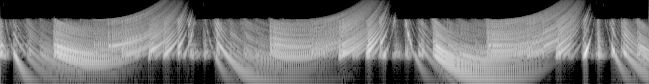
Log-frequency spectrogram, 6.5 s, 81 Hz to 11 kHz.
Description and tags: Indigenous-3 LOOP
This is an experimental loop from the production of song recording "Indigenous Creature" and remains unused. It originates from our own playing of hand drum then highly FX'd.
Hearing is seeing
drums, Rhythm, loop, electronic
